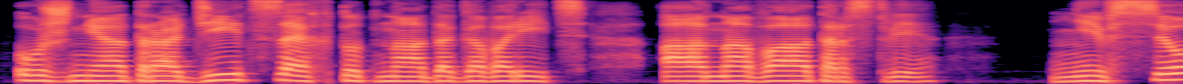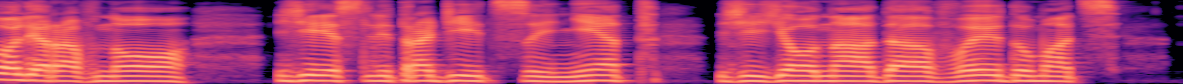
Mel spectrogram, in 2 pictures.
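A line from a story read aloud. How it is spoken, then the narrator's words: Exclaimed. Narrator (Russian): воскликнул Боря Хавкин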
